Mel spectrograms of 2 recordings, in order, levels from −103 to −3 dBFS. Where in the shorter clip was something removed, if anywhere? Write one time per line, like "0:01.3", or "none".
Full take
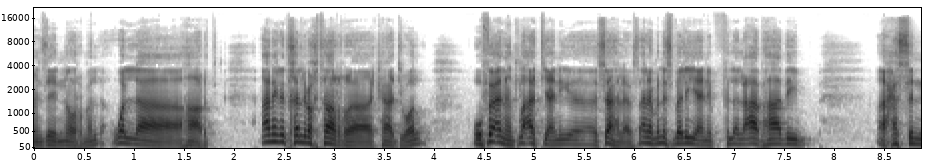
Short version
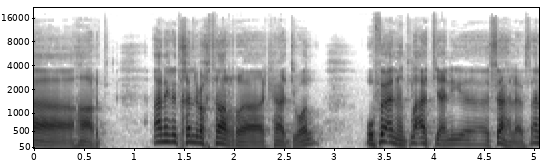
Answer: none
